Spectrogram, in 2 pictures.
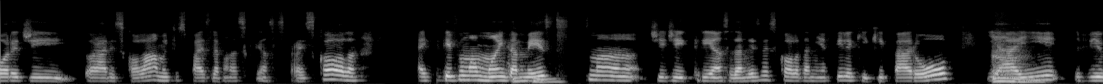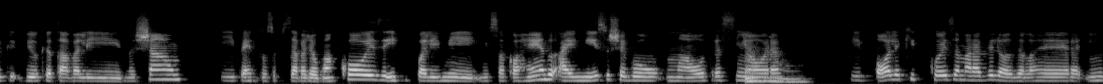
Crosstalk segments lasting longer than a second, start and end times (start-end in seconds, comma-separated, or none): none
